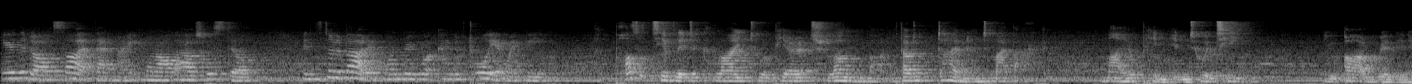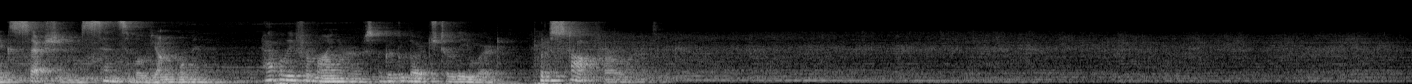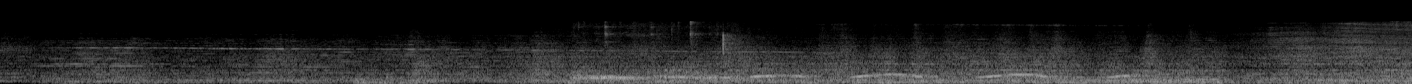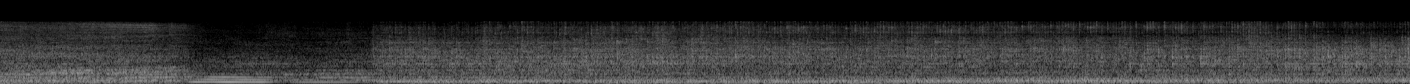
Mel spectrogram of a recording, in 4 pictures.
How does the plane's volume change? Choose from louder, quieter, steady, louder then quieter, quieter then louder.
quieter then louder.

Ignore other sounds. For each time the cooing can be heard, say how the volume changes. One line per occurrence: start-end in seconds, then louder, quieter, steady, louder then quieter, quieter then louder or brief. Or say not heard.
33.9-39.7 steady.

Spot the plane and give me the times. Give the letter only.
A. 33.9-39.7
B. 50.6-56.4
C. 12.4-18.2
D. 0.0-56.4
D.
